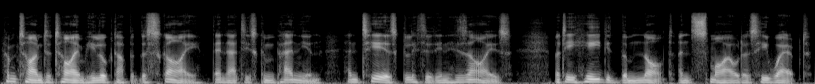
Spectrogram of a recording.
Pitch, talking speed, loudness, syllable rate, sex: 95 Hz, 220 wpm, -20 LUFS, 5.0 syllables/s, male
